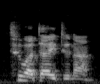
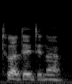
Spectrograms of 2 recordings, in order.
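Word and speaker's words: Tuatha Dé Danann: the D the D if you want to pronounce it properly it's Tu dunan that's how you'd say in gay Tu dunan very good I'm impressed but it basically means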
